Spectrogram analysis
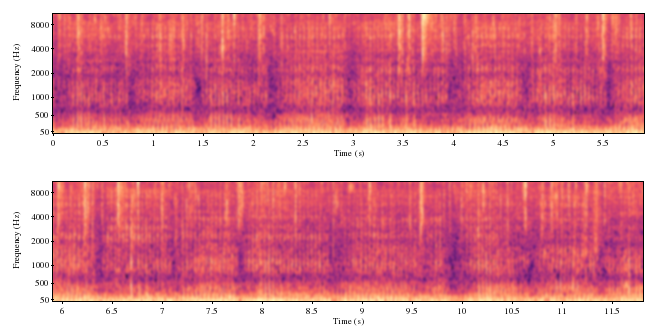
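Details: Continuous low cat purr, throbbing in regular inhale-exhale pulses just under a second each, with frequent crisp snaps of a crackling fireplace in the background.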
